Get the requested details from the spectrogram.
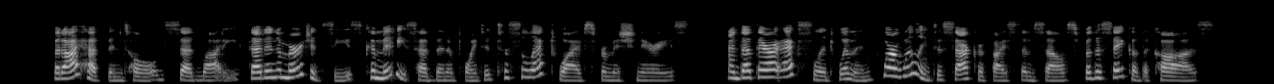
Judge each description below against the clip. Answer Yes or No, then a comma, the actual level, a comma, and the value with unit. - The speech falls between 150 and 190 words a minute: Yes, average, 175 wpm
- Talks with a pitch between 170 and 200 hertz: No, high, 210 Hz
